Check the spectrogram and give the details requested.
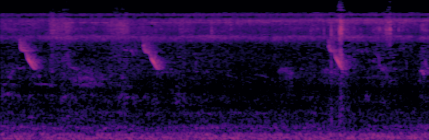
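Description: Faint bird calls, a few short notes that slide downward, well apart, over quiet outdoor background hiss.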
